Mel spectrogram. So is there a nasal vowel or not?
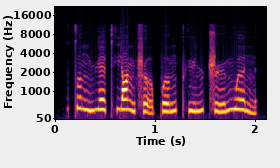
no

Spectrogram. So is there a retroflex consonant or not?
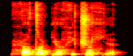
no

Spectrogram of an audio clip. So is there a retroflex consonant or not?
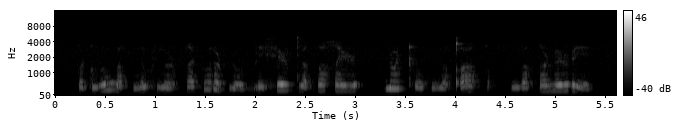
yes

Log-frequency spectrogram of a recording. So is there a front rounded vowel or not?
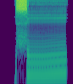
no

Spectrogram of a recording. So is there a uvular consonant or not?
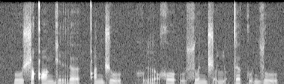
yes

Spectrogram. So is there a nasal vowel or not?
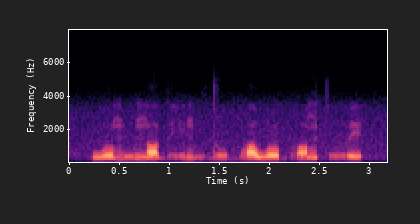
no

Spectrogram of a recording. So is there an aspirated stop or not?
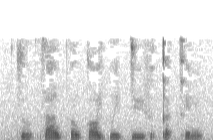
yes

